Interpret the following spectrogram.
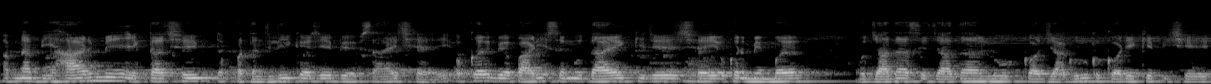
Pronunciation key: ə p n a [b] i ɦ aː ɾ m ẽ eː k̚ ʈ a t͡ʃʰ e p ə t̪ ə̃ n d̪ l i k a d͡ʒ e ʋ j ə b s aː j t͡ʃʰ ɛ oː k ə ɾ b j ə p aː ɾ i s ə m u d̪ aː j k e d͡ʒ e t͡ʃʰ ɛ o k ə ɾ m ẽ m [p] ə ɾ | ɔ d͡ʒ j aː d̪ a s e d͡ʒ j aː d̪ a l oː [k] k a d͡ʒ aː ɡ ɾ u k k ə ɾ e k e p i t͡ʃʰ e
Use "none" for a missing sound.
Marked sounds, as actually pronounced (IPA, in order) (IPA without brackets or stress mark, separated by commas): b, b, ɡ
